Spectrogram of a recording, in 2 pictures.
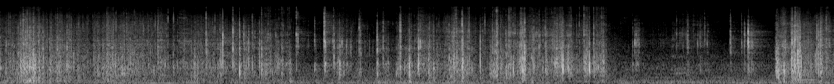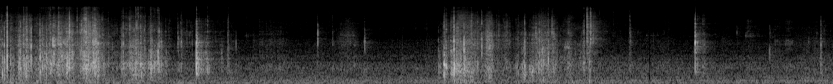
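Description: Crispy salted-egg peyek (fried rempeyek crackers) pouring out of a plastic snack bag onto a plate, crackling and rattling with the bag rustling. It comes in spells: a long one at the start, another about halfway, and a short one near the end.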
